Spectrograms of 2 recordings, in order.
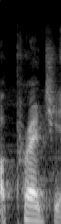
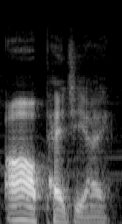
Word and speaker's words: arpeggio: someone commented so I now know how to pronounce our it's not a prio as I was saying it's our peggio thank you the person that put that in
